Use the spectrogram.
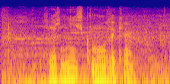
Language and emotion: Russian, sad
